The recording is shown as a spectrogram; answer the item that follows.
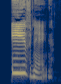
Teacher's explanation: Evening is pronounced with two syllables instead of three. Evening, not evening.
